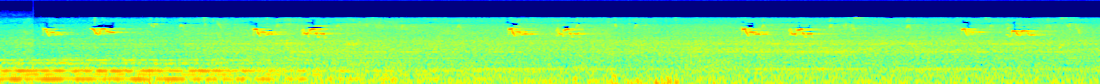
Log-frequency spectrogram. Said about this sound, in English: That bird is feeling it too.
